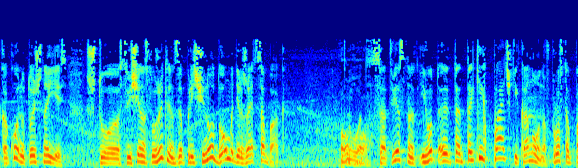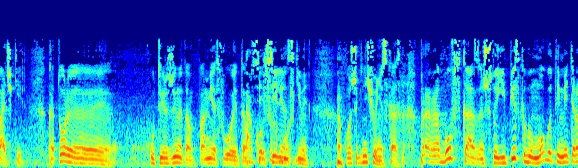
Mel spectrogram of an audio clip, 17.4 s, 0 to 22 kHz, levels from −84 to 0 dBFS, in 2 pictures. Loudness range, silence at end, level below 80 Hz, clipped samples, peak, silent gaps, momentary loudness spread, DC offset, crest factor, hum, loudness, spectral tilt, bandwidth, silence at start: 2 LU; 0 s; -48 dBFS; under 0.1%; -6 dBFS; none; 10 LU; under 0.1%; 14 dB; none; -20 LUFS; -5.5 dB/octave; 8.8 kHz; 0 s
